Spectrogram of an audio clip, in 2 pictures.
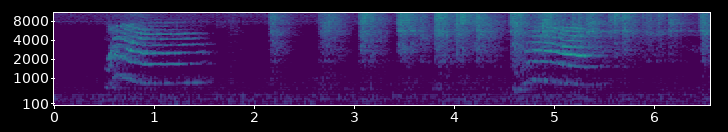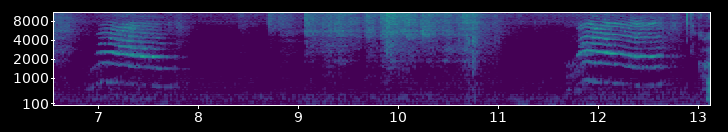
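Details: A house cat indoors meows insistently at its owner for following too slowly, giving four drawn-out, rising-then-falling meows about three to four seconds apart, with a person answering softly.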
